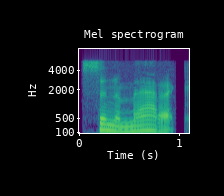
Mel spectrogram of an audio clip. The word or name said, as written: cinematic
